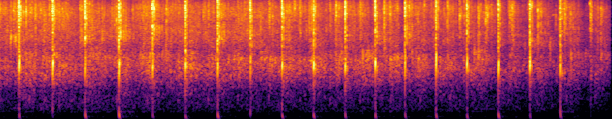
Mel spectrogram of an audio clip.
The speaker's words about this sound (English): And before you take your Bibles, let's just give … just another good round of applause.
